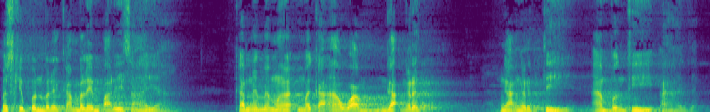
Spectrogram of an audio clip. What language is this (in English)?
Indonesian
